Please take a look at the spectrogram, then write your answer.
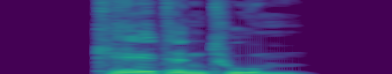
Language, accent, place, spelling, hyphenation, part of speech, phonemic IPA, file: German, Germany, Berlin, Keltentum, Kel‧ten‧tum, noun, /ˈkɛltn̩tuːm/, De-Keltentum.ogg
- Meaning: the culture, history, religion, and traditions of the Celtic peoples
